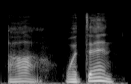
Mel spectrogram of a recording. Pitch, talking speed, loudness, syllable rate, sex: 130 Hz, 135 wpm, -21 LUFS, 3.1 syllables/s, male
